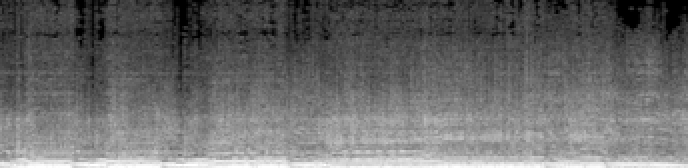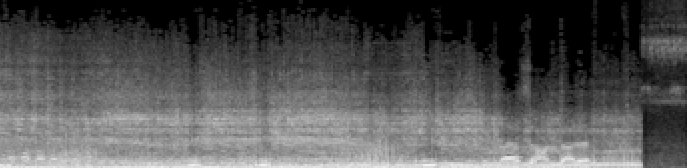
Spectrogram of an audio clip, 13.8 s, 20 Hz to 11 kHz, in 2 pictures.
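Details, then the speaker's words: 2001 Honda CR125 two-stroke after rebuilt top end, main jet changed from 380 to 370: revs climb and fall cleanly, revving out fully at full throttle with no top-end breakup; normal full-throttle revving. "changing out that main jet from a 380 to a 370 seemed to help a lot. I mean, it's not breaking up at all top end anymore. So, when you gun it full throttle, you can watch in the GoPro footage, it actually revs out all the way and stays consistent throughout."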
